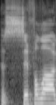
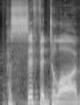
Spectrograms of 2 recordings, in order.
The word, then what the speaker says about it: Pacifidlog: sure I stop at Pacifilog, or however you pronounce it. I don't know. I usually never go to that town, so I can never remember how to say it. Pacifidlog. Okay, I was close.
